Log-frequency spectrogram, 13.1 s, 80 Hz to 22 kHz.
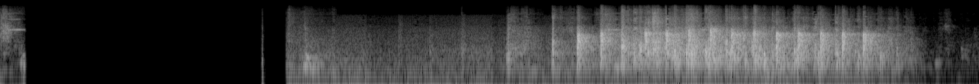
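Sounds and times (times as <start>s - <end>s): people clapping: 7.3s - 12.4s.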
